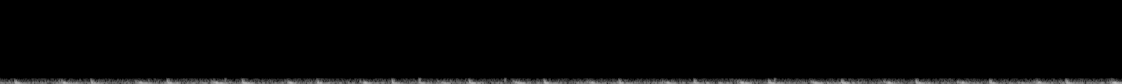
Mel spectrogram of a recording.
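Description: Steady low thump-thump heartbeat at about 80 beats a minute, muffled and deep.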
